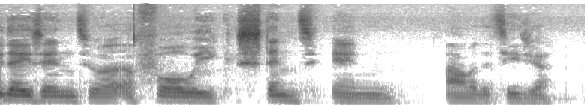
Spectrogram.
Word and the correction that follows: Taggia: Taggia. – Taggia. Sorry, my pronunciation isn't great.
